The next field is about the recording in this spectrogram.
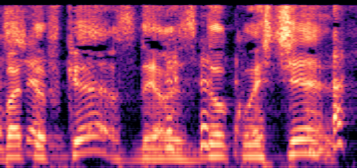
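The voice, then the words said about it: Put-on French accent. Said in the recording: “you could do voiceovers. ... My French accent, yeah. I can't do British one for the life of me, but I can do French.”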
